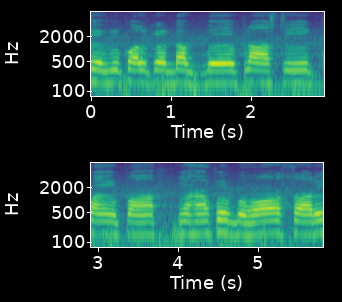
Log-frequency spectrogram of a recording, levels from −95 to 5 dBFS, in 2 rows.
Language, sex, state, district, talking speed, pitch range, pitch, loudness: Hindi, male, Haryana, Jhajjar, 95 wpm, 155-160 Hz, 155 Hz, -13 LUFS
